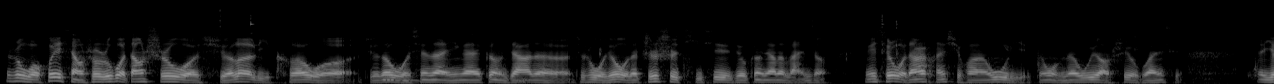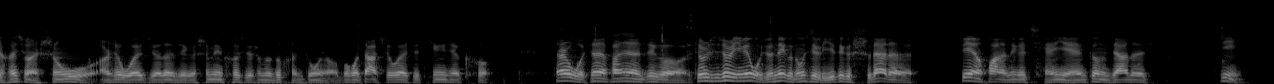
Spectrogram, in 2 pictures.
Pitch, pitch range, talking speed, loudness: 110 Hz, 100-125 Hz, 330 characters per minute, -37 LUFS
